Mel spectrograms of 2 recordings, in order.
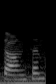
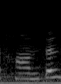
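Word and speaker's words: Thomson: तो जे थॉमसन कहिए आप या जे टॉमसन कहिए, वैसे थॉमसन सही प्रोनाउंसिएशन है हिंदी में, लेकिन कहीं कहीं टॉमसन भी लिखा रहता है।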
